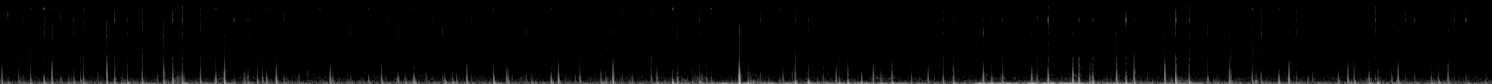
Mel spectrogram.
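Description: Long red nails tap and scratch on a small, hollow, partly filled frosted glass pocket perfume bottle and its faceted blue cap. Many quick, irregular clicks and light scratches follow one another, dull and low with almost no ring, swelling slightly louder near the middle and end.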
